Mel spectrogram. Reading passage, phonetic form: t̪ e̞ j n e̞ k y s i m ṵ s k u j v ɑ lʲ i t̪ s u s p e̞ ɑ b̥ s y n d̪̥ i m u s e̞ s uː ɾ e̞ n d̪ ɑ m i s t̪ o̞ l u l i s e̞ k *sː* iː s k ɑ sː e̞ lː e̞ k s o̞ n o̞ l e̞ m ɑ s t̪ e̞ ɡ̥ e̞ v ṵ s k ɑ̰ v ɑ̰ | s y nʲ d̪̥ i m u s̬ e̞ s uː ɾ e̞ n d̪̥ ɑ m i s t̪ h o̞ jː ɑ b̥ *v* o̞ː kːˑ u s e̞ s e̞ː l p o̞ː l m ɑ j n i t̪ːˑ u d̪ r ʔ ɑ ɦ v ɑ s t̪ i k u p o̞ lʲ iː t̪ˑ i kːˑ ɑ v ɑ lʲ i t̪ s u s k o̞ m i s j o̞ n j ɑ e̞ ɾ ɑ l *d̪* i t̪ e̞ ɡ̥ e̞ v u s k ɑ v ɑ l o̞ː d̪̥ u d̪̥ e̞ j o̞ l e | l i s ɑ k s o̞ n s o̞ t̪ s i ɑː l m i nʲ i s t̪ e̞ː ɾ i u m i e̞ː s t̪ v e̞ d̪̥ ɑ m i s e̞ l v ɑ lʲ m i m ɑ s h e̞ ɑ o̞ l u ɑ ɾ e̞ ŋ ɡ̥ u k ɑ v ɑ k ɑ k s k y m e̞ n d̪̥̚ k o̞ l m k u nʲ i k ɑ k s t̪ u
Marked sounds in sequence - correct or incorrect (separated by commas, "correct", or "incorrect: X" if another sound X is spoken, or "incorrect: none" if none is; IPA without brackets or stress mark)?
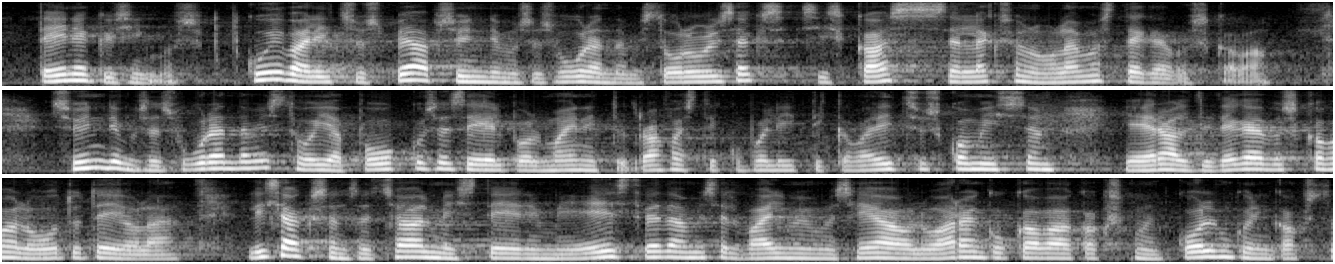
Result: correct, incorrect: f, correct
